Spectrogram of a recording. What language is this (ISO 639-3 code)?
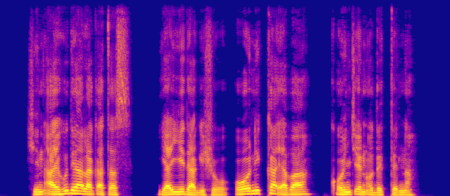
gof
